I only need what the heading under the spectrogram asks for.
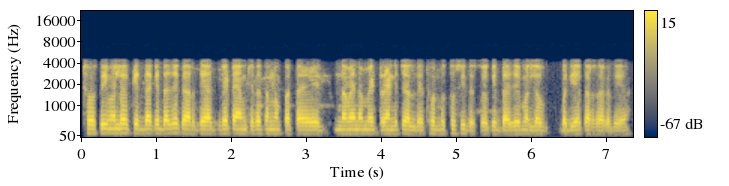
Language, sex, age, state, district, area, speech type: Punjabi, male, 18-30, Punjab, Shaheed Bhagat Singh Nagar, urban, conversation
